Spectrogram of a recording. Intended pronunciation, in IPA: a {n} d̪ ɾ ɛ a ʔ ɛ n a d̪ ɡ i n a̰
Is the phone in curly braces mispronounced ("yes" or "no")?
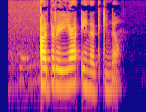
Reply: yes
